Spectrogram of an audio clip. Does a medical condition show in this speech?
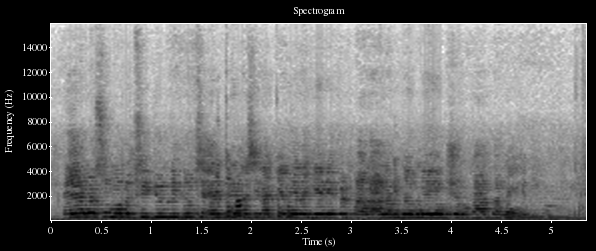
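No.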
